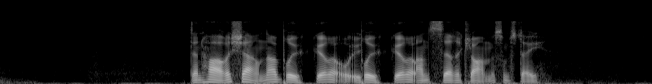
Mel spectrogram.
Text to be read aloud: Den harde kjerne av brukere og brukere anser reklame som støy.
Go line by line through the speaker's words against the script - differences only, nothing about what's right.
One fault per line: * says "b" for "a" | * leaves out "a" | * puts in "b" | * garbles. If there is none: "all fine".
all fine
